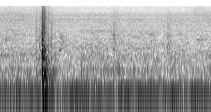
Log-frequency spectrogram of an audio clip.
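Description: Faint steady low hum with little else, broken once by a single short spoken word about half a second in.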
